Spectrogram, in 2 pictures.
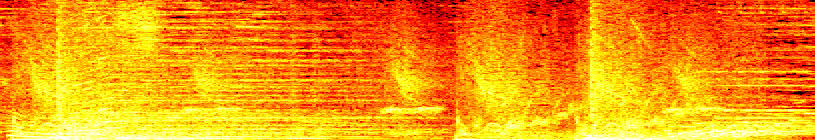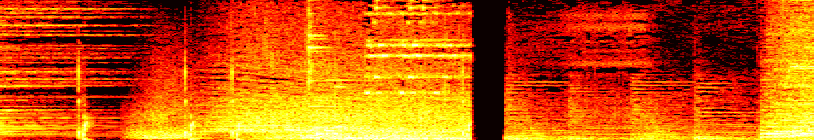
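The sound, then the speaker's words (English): Crashing smashes from a baseball bat swung in a video game, a dense, loud run of impacts with shattering clinks and whooshes over a busy continuous game soundscape, cut by a brief dropout near the end. “Gotta get that loot! Batter up! Swing!”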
